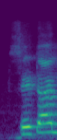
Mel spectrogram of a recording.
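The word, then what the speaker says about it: Tsetan: He hired Setans, ये भी T silent है। सेटान भी एक बंदा है जो ड्राइवर है, टूरिस्ट गाइड समझिए।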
